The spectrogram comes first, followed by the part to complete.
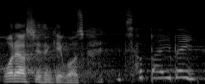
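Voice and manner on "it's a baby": put-on very high, soft, airy cooing of It's a baby. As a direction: coo It's a baby gently, as if to the infant itself. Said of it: "you find yourself saying the dumbest things".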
